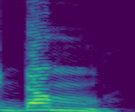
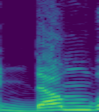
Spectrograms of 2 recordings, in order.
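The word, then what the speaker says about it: dumb: फिर नेक्स्ट है डम्ब। अब देखो यहां पर एक वर्ड सुनो, ये डम्ब नहीं होता, ये क्या होता है? खाली डम। इसका बी जो है ये साइलेंट होता है।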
